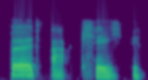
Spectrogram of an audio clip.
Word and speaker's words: Burdickey: So it's Bird at Key.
